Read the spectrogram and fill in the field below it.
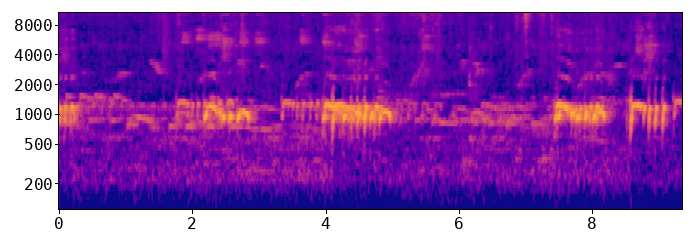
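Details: Several zebra doves sing in reply to one another, used to prompt other doves to call: repeated short rolling, trilled coo phrases, each about a second long, spaced by quiet gaps of a second or more.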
